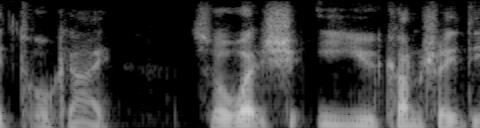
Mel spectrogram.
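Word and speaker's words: Tokaji: I believe it's pronounced Tokai. It looks like Tokay, but I think you say Tokai.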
